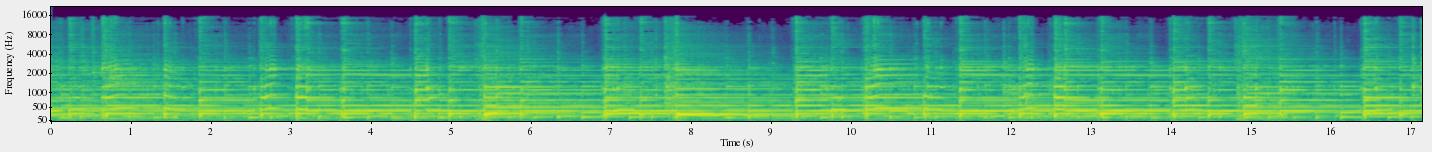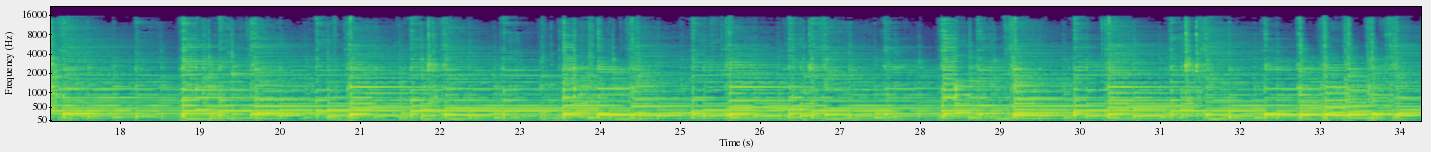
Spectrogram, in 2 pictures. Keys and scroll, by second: 13.2 ctrl+t, 24.3 ctrl+t.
